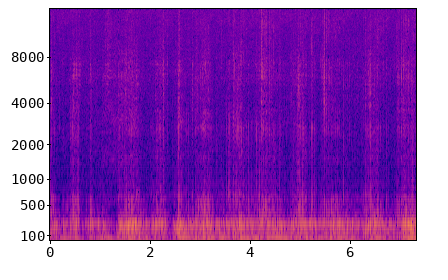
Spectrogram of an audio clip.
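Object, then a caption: Metal mesh microphone grille. Fingers and nails rub and scratch the sides of the hollow metal mesh grille on a black Blue Yeti microphone. The result is a continuous low, muffled rumble with a hum-like tone around 150 Hz, broken by faint, brief scratchy bursts.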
